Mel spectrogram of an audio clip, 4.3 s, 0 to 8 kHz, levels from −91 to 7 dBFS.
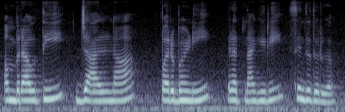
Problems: constant background noise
